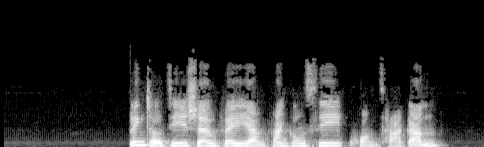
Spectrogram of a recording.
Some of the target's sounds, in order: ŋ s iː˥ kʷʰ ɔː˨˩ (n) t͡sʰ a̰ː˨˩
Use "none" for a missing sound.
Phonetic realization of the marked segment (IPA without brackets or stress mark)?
ŋ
